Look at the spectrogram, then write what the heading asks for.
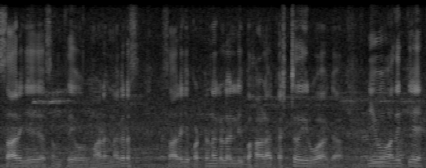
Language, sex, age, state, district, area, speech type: Kannada, male, 60+, Karnataka, Dakshina Kannada, rural, spontaneous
